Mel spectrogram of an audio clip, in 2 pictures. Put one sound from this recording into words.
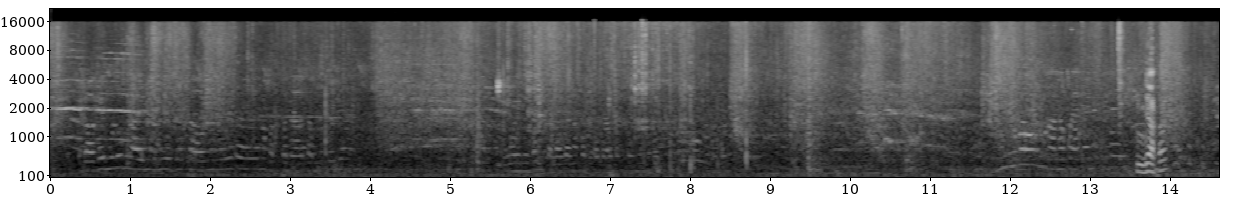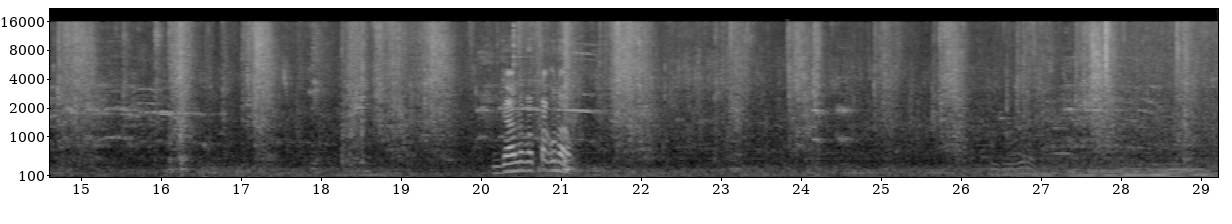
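Tools scrape and clank on rubble.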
